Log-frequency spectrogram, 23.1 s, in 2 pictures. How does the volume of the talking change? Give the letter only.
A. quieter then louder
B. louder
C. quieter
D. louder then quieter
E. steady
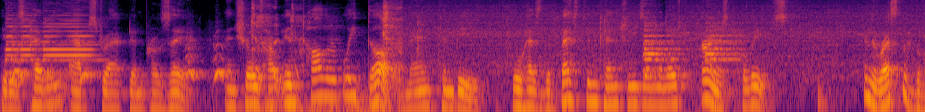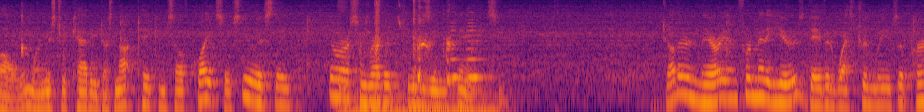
E.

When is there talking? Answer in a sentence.
You can hear the talking from 0.0 to 9.8 s, from 10.8 to 17.8 s and from 19.9 to 23.0 s.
